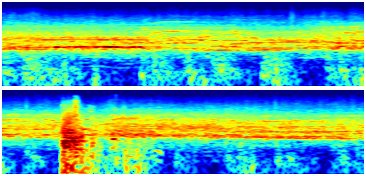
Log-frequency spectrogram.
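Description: A large crowd cheers steadily in an arena.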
